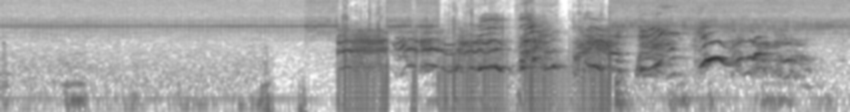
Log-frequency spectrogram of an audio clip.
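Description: Children's wordless, high-pitched shrieks and yells gliding up and down in pitch, starting about two and a half seconds in and lasting about three seconds, during rough play.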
